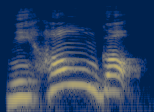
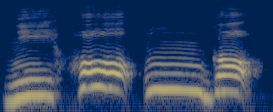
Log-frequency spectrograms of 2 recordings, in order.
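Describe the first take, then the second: First: Nihongo at normal speed, falling; natural Japanese. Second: Nihongo very slow, ni-ho-n-go with the n held as its own beat; slow syllable demo. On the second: Teacher slowly showing learners the syllabic n. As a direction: stretch Nihongo to show the extra beat of n. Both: Shown as a demonstration.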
